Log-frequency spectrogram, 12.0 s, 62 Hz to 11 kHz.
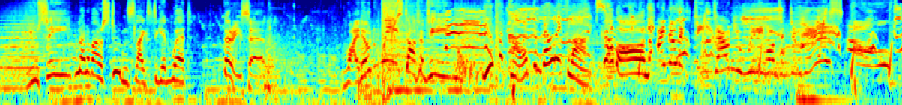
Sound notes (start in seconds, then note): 5.5 squealing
